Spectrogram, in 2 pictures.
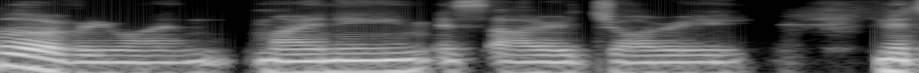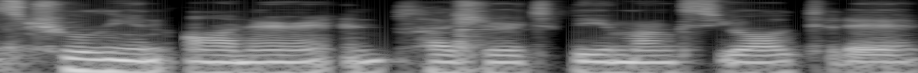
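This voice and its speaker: In a dark, mellow tone, a man speaks fairly quickly at medium pitch with monotone, flat intonation, the sound dry and close with no echo. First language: not English. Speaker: program alumnus. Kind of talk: prepared personal testimony speech. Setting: hybrid holiday event.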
